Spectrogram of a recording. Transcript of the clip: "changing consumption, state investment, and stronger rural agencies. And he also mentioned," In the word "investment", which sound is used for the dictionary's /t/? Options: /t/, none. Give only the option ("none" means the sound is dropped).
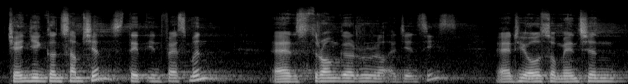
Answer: /t/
